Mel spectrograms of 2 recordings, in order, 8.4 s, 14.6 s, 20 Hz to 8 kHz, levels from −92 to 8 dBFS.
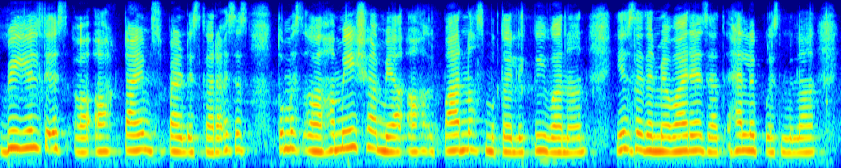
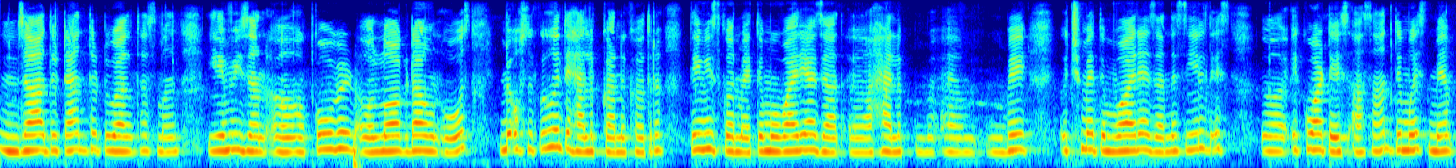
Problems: background sounds at intervals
